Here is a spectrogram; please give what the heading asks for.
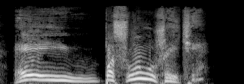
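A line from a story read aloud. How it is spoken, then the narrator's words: Weak, unconvincing exclamation. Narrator (Russian): сумел только неубедительно воскликнуть не слишком внушительным голосом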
